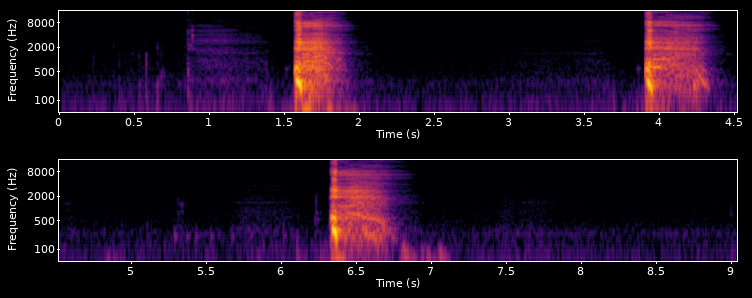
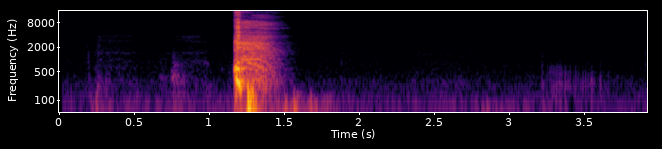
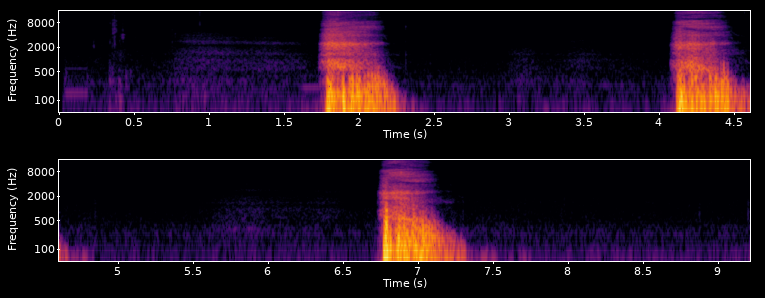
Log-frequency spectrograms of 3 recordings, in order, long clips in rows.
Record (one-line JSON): {"three_cough_length": "9.0 s", "three_cough_amplitude": 24804, "three_cough_signal_mean_std_ratio": 0.19, "cough_length": "3.9 s", "cough_amplitude": 20471, "cough_signal_mean_std_ratio": 0.16, "exhalation_length": "9.2 s", "exhalation_amplitude": 27204, "exhalation_signal_mean_std_ratio": 0.26, "survey_phase": "beta (2021-08-13 to 2022-03-07)", "age": "45-64", "gender": "Male", "wearing_mask": "No", "symptom_none": true, "smoker_status": "Never smoked", "respiratory_condition_asthma": true, "respiratory_condition_other": false, "recruitment_source": "Test and Trace", "submission_delay": "1 day", "covid_test_result": "Negative", "covid_test_method": "LFT"}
